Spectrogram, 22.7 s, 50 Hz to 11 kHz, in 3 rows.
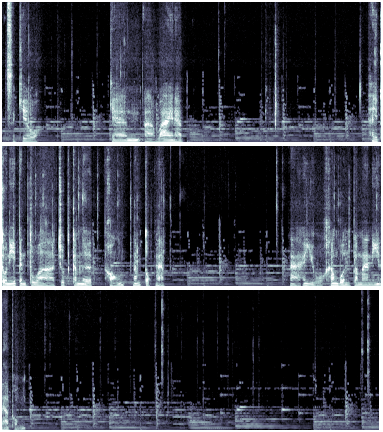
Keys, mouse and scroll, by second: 0.3 z, 1.2 x, 2.3 y, 4.2 right click, 5.3 s, 5.7 y, 7.3 click, 8.1 shift+middle drag, 8.5 g, 9.0 click, 9.3-9.8 middle drag, 10.1-12.5 typing, 12.9 click, 13.5 g, 14.1 click, 14.4 s, 15.0 click, 15.2 g, 15.9 click, 16.2 a, 16.5-17.0 middle drag, 17.3-17.6 middle drag, 18.1 right click, 18.4 z, 18.6-18.9 middle drag, 18.6-18.9 scroll up 1, 19.1 z, 19.4 middle drag, 19.4 scroll up 1, 20.1 `, 22.2 right click.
